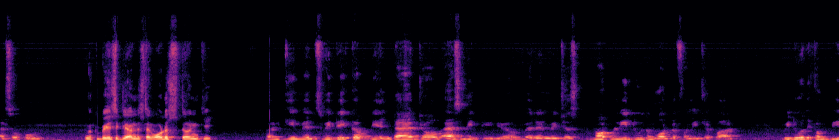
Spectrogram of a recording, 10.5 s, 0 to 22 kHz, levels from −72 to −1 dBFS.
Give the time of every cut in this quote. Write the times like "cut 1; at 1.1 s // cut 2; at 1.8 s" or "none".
cut 1; at 1.2 s

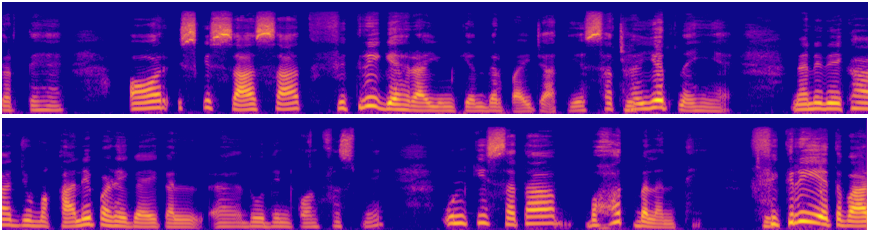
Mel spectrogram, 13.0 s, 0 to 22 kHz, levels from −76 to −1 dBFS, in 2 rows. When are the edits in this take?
none

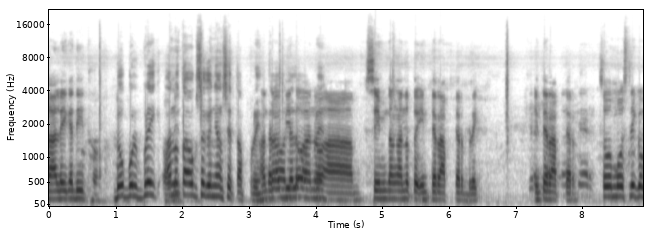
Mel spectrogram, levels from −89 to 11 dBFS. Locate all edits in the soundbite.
none

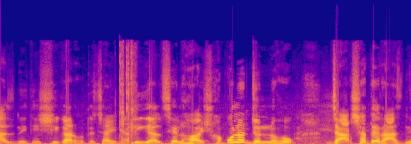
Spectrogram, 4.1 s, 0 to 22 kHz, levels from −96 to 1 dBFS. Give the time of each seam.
cut 1; at 1.3 s

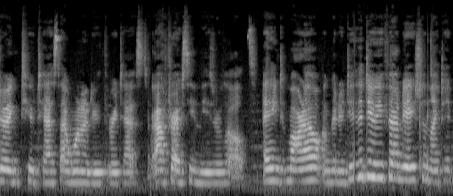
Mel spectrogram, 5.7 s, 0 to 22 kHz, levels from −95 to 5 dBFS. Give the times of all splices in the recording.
none

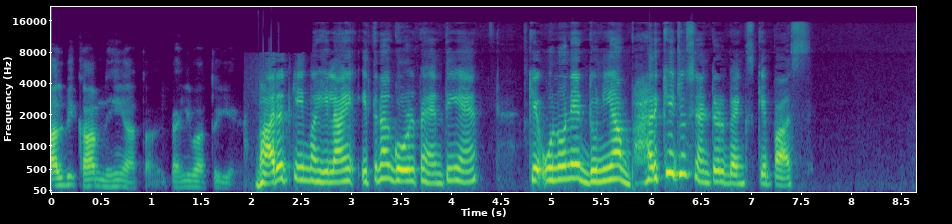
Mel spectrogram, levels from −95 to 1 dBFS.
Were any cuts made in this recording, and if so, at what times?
cut 1; at 1.9 s

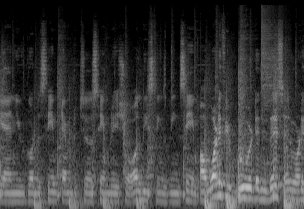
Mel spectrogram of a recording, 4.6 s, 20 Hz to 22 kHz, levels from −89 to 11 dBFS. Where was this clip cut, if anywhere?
cut 1; at 3.0 s

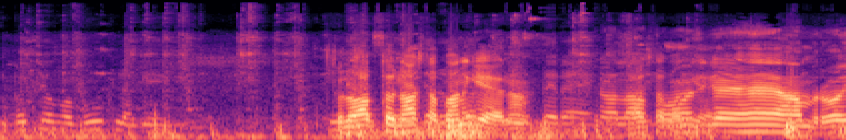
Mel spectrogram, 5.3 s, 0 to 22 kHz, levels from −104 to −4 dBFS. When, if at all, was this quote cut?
cut 1; at 4.1 s

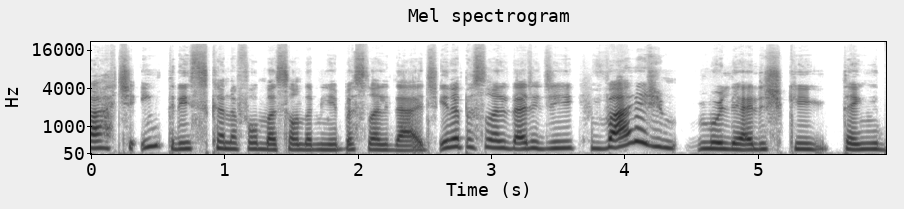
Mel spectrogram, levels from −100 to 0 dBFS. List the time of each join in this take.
cut 1; at 2.6 s // cut 2; at 3.7 s

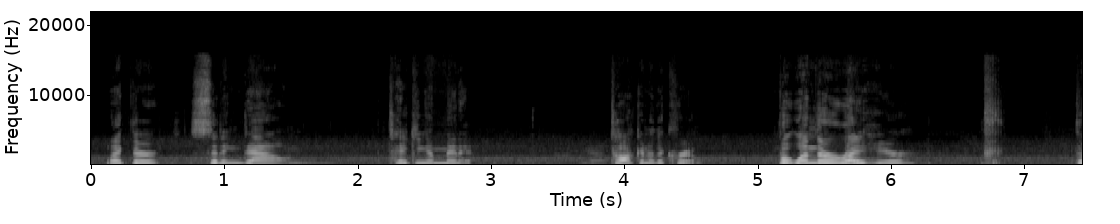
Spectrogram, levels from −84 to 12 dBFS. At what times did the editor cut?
none

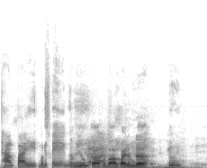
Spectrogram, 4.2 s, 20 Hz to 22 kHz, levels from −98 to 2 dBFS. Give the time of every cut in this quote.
cut 1; at 1.1 s

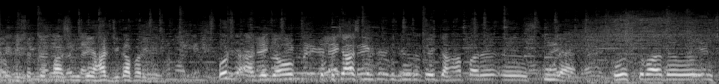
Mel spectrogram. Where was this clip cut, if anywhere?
cut 1; at 2.3 s

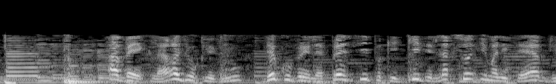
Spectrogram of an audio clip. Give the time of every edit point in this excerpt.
none

